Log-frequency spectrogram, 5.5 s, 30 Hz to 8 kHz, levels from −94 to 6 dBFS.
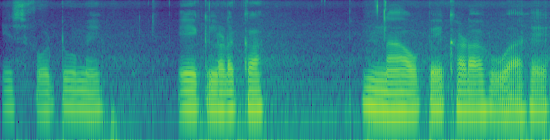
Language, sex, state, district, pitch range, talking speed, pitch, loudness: Hindi, male, Chhattisgarh, Bilaspur, 95-110 Hz, 120 wpm, 105 Hz, -19 LUFS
